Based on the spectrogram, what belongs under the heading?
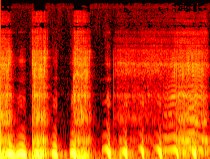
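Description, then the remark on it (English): A voice imitates a woman snoring in bed at night: three or four rough, buzzy snorts, followed by a quick run of short gurgling vocal pulses that rise and fall in pitch, all fairly loud. “Baby, you were snoring.”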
